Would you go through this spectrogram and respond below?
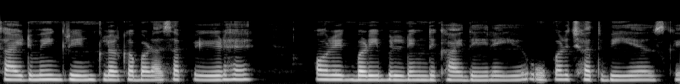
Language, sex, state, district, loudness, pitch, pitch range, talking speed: Hindi, female, Punjab, Kapurthala, -16 LUFS, 210 Hz, 205-220 Hz, 200 wpm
